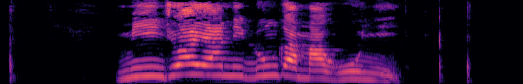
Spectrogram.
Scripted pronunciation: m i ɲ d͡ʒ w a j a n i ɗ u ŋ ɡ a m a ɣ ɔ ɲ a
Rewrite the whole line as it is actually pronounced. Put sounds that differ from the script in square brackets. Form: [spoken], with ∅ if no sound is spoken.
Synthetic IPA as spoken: m i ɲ d͡ʒ w a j a n i ɗ u ŋ ɡ a m a ɣ [u] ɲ [i]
